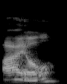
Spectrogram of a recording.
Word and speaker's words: isle: yellow it's not good a word aisle like the British Isles that word is from French i-s-l-e it's a silent s this is English it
